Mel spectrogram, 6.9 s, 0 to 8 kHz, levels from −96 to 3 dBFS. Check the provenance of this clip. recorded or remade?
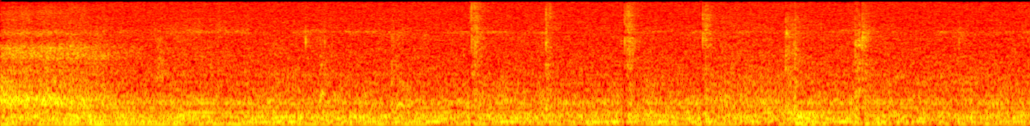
recorded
